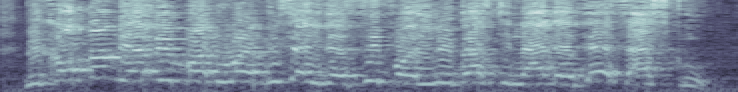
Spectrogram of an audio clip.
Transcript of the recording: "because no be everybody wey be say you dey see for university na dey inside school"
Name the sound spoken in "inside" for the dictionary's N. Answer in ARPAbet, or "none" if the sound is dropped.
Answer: none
